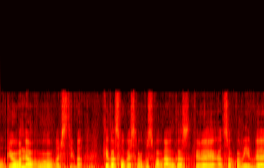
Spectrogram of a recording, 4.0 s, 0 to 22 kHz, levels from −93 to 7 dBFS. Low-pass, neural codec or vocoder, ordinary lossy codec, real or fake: 9.9 kHz; autoencoder, 22.05 kHz, a latent of 192 numbers a frame, VITS, trained on many speakers; MP3, 64 kbps; fake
